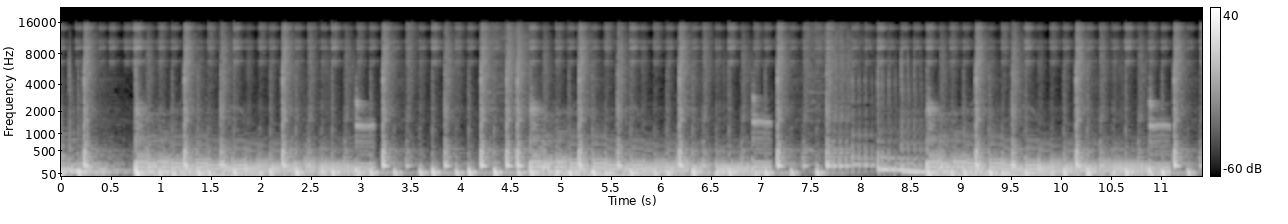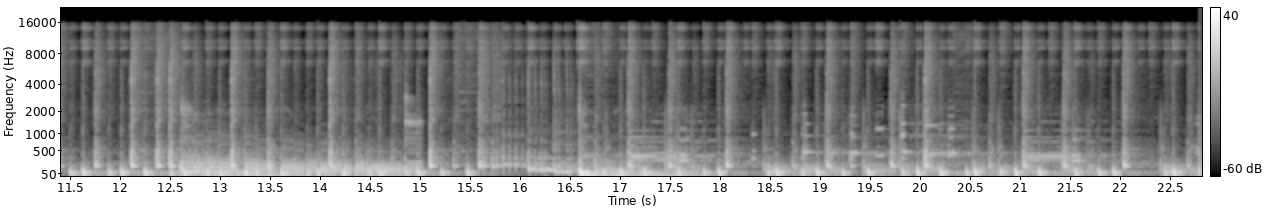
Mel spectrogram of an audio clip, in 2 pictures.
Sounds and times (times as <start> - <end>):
Music: 0.0 - 22.8.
